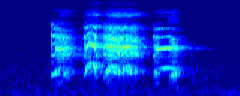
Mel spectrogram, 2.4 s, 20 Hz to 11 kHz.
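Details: During a 20 January 2023 trapping session, a red junglefowl gives one full crow: an abrupt harsh start, a drawn-out rough middle phrase and a shorter closing syllable, over near silence.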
